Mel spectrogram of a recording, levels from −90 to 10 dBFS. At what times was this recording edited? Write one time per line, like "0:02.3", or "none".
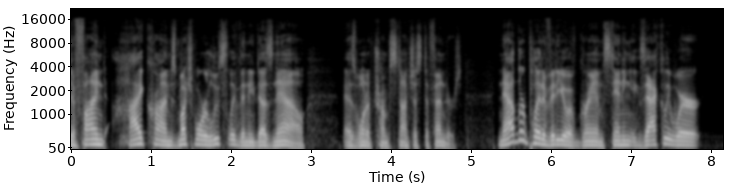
none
